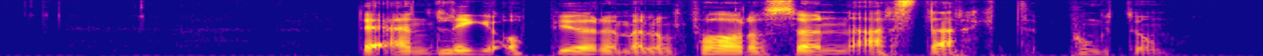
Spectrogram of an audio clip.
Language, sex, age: Norwegian, male, 23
